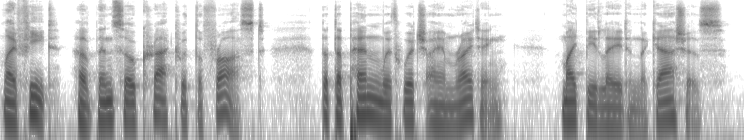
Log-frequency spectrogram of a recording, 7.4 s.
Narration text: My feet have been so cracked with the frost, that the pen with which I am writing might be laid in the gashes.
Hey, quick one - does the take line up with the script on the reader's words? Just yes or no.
yes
